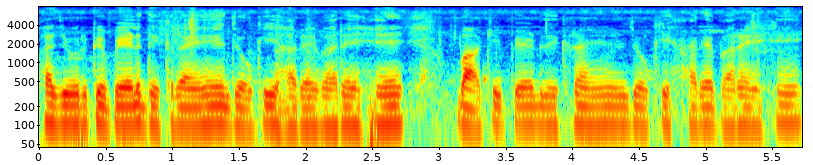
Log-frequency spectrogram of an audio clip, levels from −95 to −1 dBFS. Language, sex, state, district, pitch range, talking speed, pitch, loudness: Hindi, male, Uttar Pradesh, Jalaun, 95-105 Hz, 200 wpm, 100 Hz, -20 LUFS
